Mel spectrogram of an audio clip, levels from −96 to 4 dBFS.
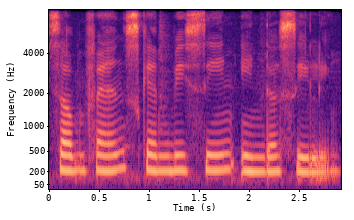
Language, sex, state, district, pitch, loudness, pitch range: English, female, Assam, Kamrup Metropolitan, 215 Hz, -15 LUFS, 210-220 Hz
